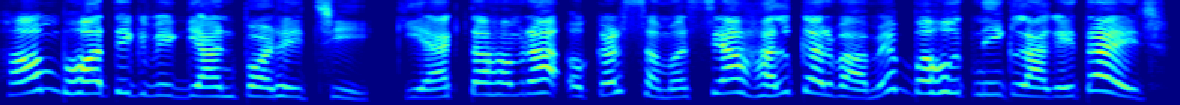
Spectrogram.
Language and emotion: Maithili, happy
